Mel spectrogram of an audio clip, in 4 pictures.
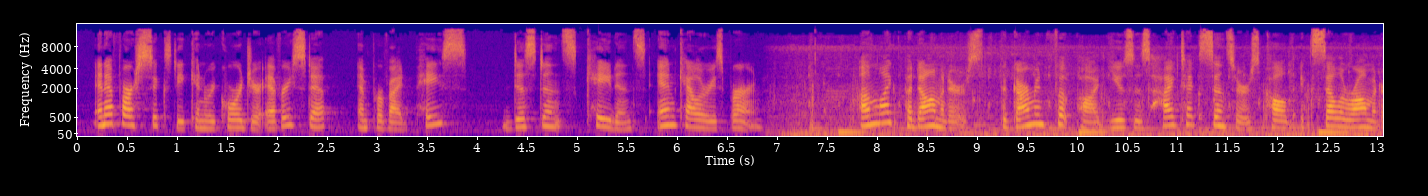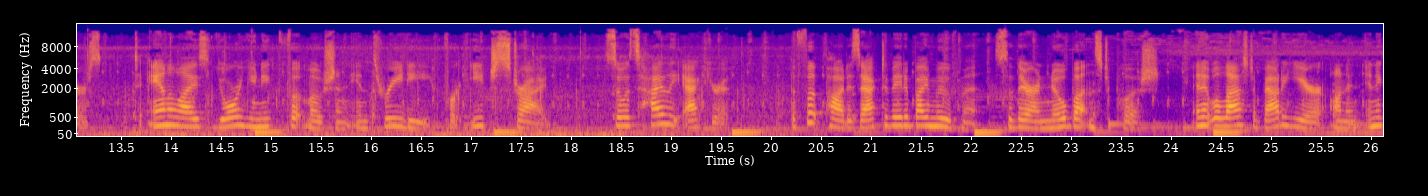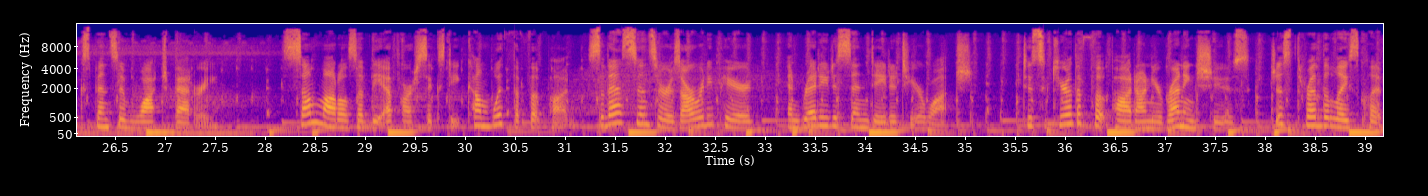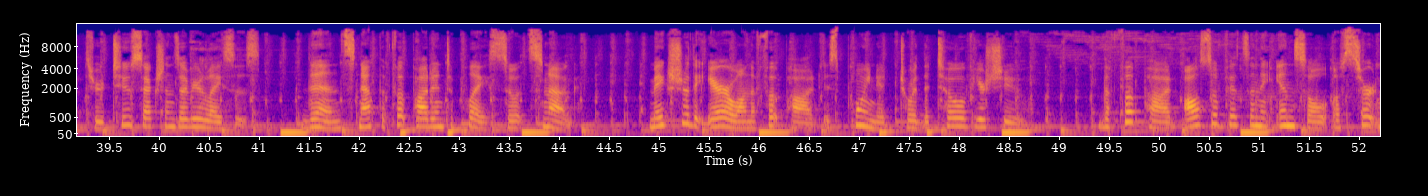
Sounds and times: Speech: 0.2 - 6.8, 7.8 - 17.8, 18.4 - 19.6, 20.2 - 27.5, 28.2 - 44.2, 44.9 - 48.7, 49.4 - 52.2
Music: 6.9 - 52.2.

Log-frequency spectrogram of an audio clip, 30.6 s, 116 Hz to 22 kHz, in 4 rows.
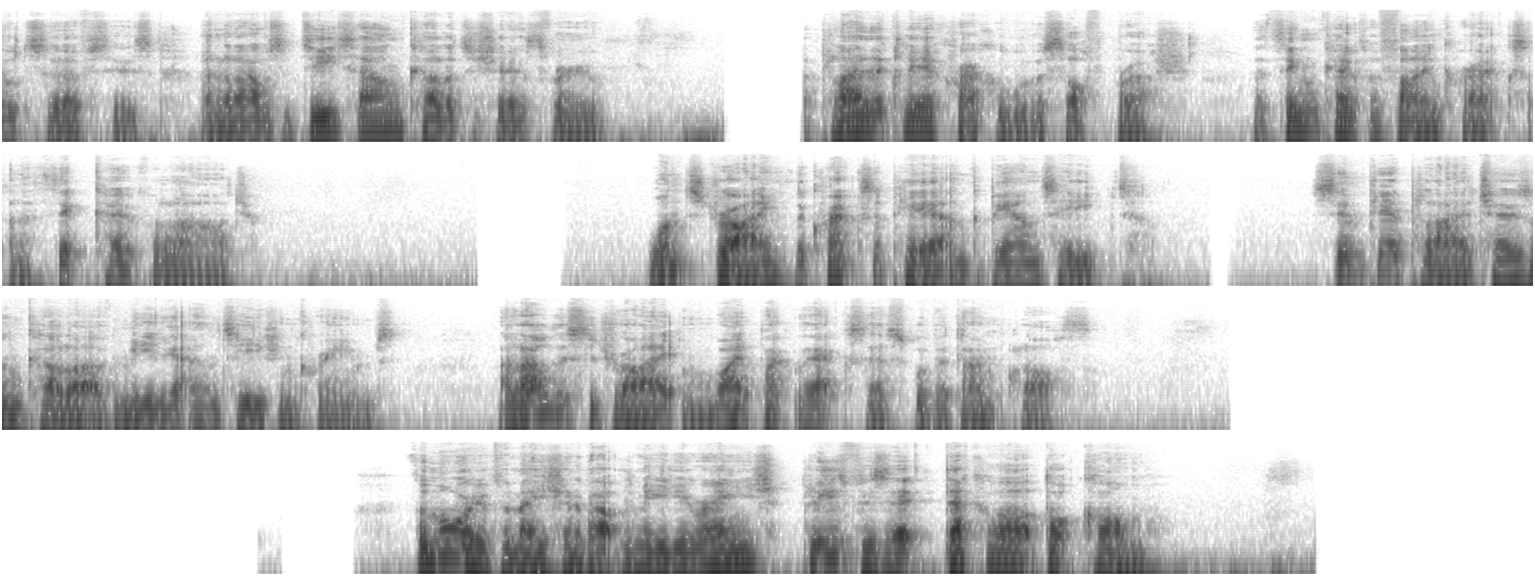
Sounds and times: Speech: 0.0 - 3.1, 4.0 - 9.0, 10.9 - 13.5, 14.2 - 20.8, 25.0 - 28.8.

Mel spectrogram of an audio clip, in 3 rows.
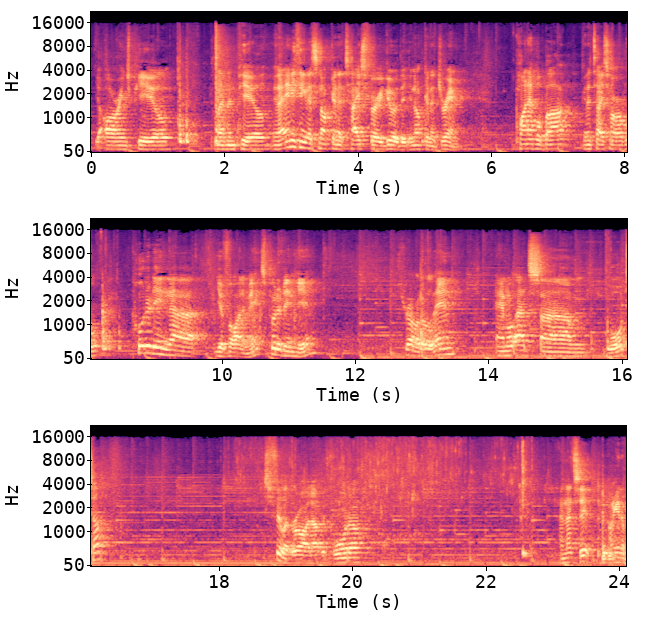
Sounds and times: Water: 19.6 - 21.5.

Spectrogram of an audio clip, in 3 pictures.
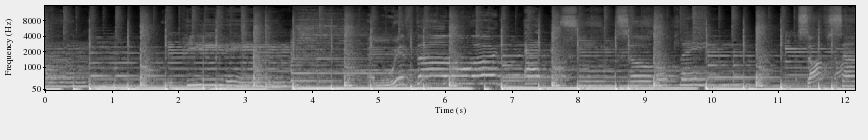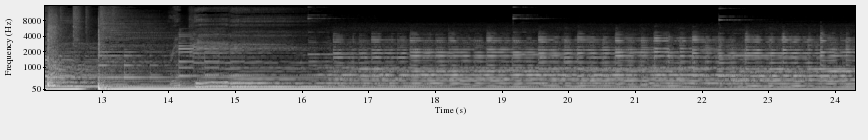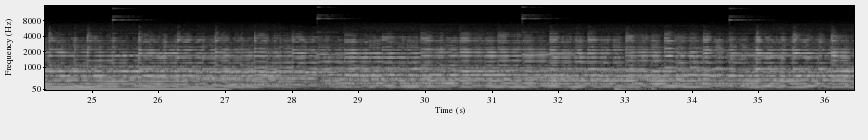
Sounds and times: Music: 0.0 - 36.4.

